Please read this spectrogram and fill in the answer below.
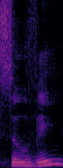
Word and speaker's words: sous vide: look you know suvi it's sous vide how you say it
